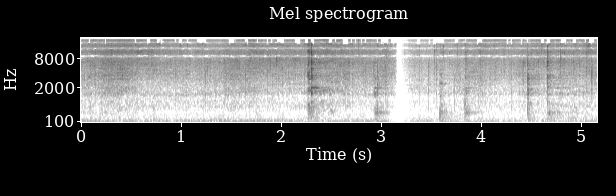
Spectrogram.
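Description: Soya biryani masala with coriander and mint being stirred in a pan, a constant loud sizzle with occasional scraping clicks from the spoon and no talking.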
